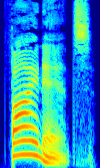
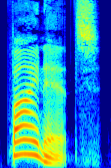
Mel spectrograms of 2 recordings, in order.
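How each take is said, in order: No difference in how they are said.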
